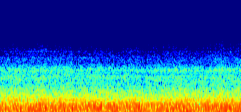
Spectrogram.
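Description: Steady low rumble of a car driving along a road, heard from inside the cabin: engine and tyre noise.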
